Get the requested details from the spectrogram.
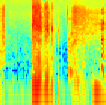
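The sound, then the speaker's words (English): A voice imitates a fart with a loud, buzzy raspberry burst lasting about a third of a second, followed by a shorter, softer sputtering blow. “Can I make serious. Like a fart sound or something?”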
